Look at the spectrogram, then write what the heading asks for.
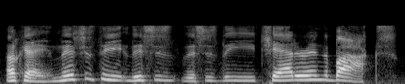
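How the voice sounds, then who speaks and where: Male co-host, relaxed and self-effacing, slightly high voice, dull lo-fi recording. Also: normal speed. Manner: laid-back, modest, laughs often. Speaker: radio show co-host. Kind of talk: casual banter on internet radio. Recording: dull lo-fi audio.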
